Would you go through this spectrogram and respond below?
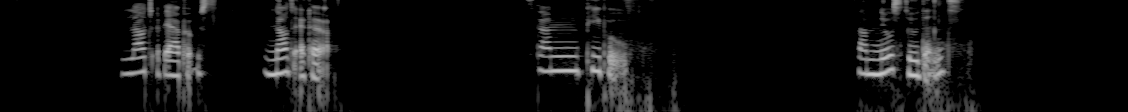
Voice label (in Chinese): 简单英语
